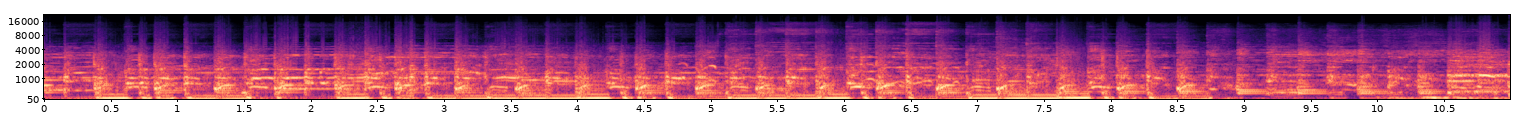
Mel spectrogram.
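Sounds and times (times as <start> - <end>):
loud dance music: 0.0 - 11.0.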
